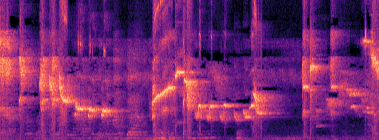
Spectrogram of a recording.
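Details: A captive, house-kept orange-headed thrush sings loud, varied phrases of bright whistles and rapid trills that slide downward, with short pauses between bursts, used to lure other thrushes into song.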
